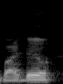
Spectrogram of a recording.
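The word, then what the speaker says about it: Vidal: things like that with Vital and Patterson or Videl, that's how you say his name, Videl.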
